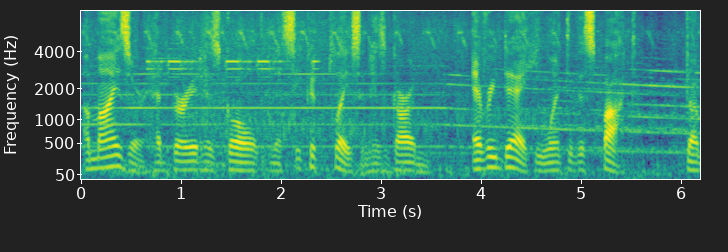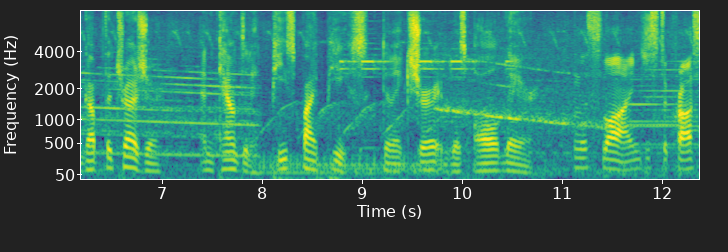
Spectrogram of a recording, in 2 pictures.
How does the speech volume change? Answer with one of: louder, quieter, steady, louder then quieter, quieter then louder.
steady.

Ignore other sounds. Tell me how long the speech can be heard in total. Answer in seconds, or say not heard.
12 s.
